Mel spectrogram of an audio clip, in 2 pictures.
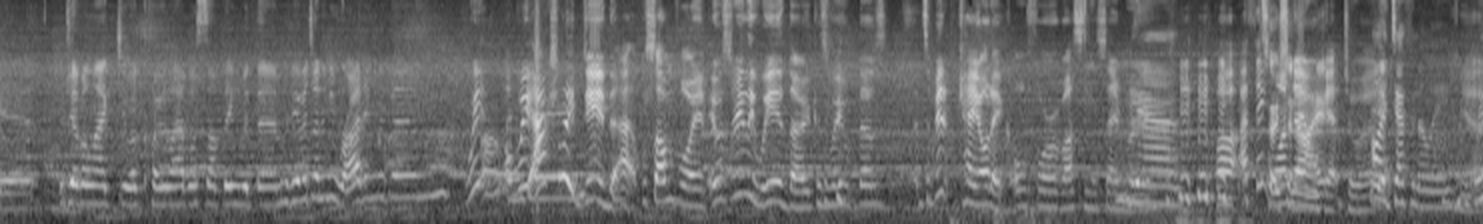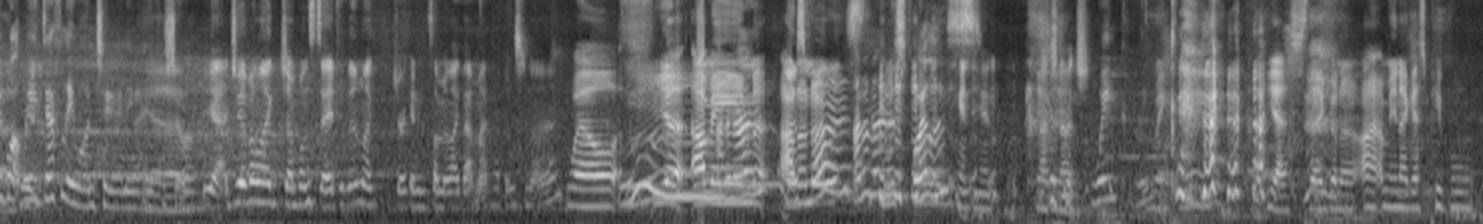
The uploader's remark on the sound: In this one we are out in the field, on-site at Stay Gold in Brunswick. Due to being recorded on-site at the actual venue right before their show, there is a bit of background noise, mostly music from the front bar in Ollies Pizza Bar.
